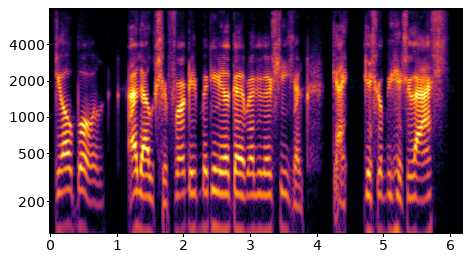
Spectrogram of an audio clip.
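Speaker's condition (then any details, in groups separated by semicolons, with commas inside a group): Cerebral palsy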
